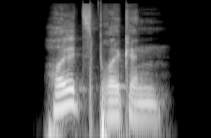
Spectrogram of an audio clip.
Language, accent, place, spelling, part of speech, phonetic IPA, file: German, Germany, Berlin, beziffret, verb, [bəˈt͡sɪfʁət], De-beziffret.ogg
- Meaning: second-person plural subjunctive I of beziffern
